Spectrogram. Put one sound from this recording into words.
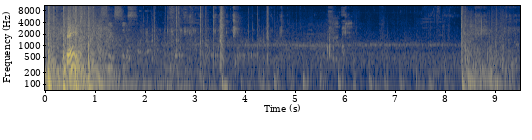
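Gunshots boom in quick bursts.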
